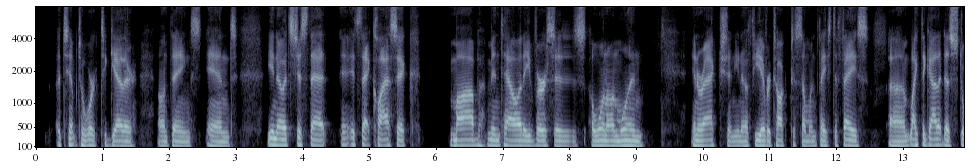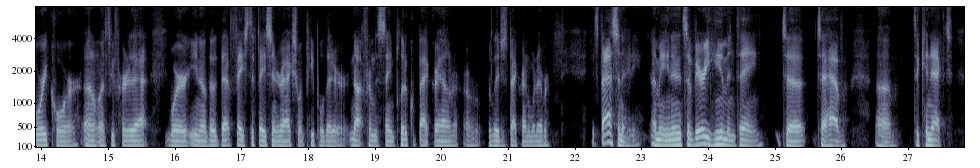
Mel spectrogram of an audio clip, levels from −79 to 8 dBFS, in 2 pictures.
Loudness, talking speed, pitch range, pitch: -20 LUFS, 190 wpm, 105-120 Hz, 115 Hz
